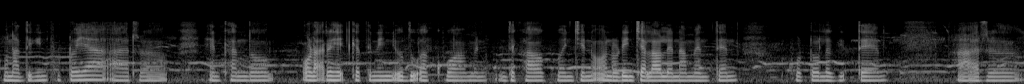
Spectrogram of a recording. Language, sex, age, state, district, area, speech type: Santali, female, 18-30, Jharkhand, Bokaro, rural, spontaneous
